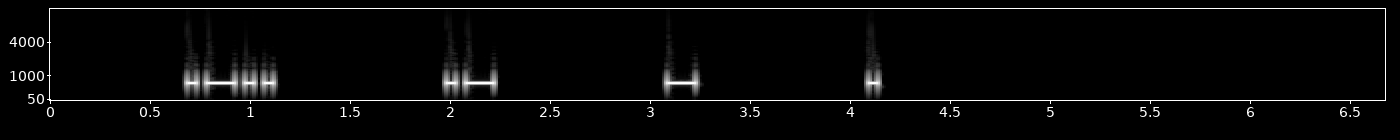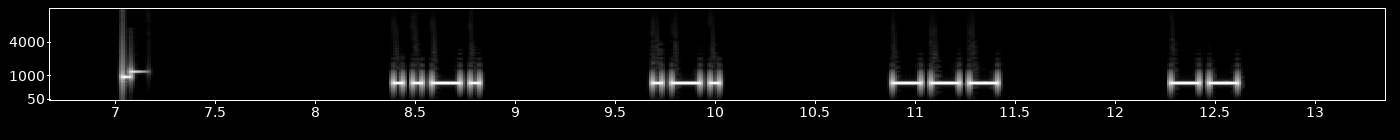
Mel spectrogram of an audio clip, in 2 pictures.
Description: Morse code, heard as a keyed tone, about 25 wpm, spaced as for 9 wpm, 700 Hz. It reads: LATE FROM
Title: 6x Character Spacing - Top 500 Words - 25wpm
